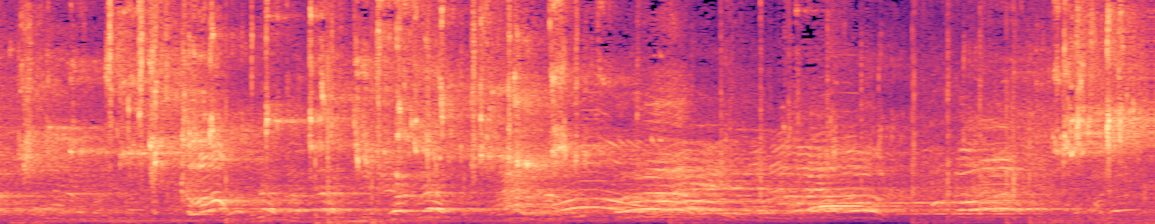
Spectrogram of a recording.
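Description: Live game sound of indoor basketball: the ball bouncing on a hardwood court, short squeaks of sneakers, and players' voices calling out, echoing in the gymnasium.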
